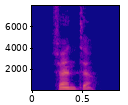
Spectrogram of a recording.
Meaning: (noun) feint, dummy; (verb) inflection of feinter: 1. first/third-person singular present indicative/subjunctive 2. second-person singular imperative
- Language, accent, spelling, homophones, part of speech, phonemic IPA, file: French, France, feinte, feintent / feintes, noun / verb, /fɛ̃t/, LL-Q150 (fra)-feinte.wav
